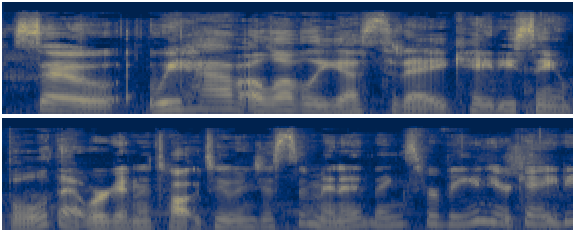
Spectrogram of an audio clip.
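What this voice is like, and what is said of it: Raspy, hoarse voice. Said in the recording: “my voice is very raspy”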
